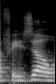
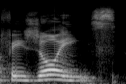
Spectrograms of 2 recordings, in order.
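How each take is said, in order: First: Said in the usual way. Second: "feijões" ending in nasal õe plus s; plural ending. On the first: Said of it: "eu vou falar feijões". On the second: Shown as a demonstration. Teacher showing pupils the plural, nasal ões. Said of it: "É no plural".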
